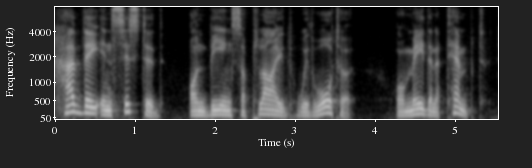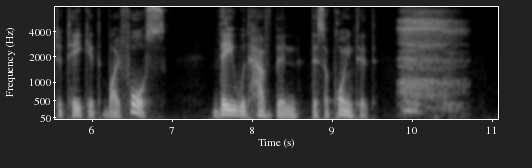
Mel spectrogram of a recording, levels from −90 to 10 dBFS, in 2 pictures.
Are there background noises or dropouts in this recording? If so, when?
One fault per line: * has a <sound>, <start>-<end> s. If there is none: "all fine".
* has a sigh, 9.8-10.7 s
